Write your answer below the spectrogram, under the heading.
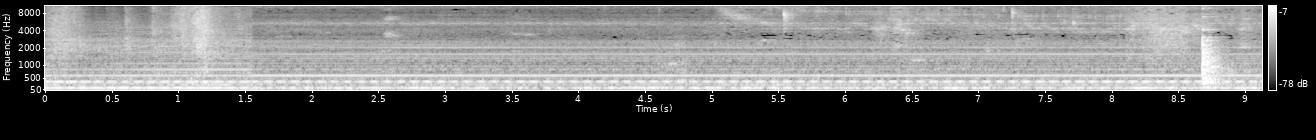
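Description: Steady low electrical hum, with a few faint knocks about a second in and again near the end.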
